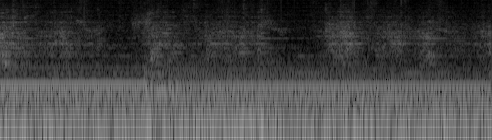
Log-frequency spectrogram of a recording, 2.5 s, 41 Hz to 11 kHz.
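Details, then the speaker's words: 2005 Acura TSX rear hub assembly turned by hand: gritty, rough low grinding with felt binding, a worn wheel hub bearing needing replacement. "that does not sound good at all. You could feel it binding, you could hear it grinding."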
